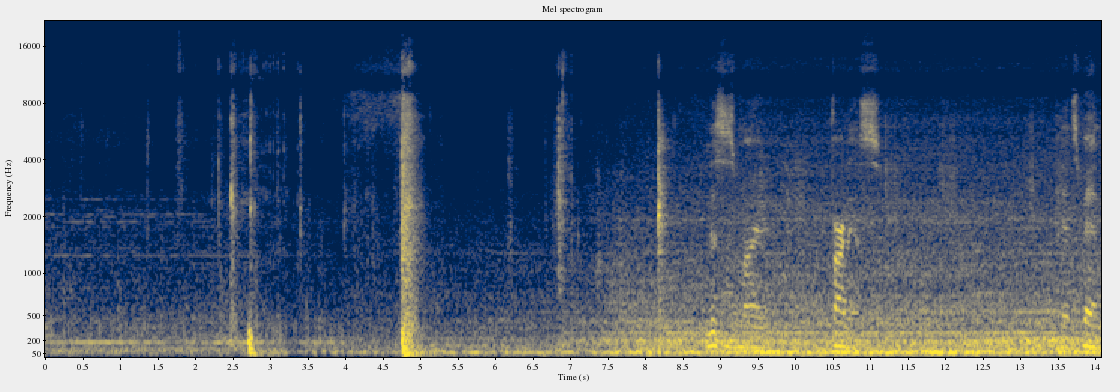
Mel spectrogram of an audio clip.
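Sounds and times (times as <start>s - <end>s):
door banging shut: 4.7s - 5.2s.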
